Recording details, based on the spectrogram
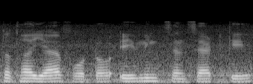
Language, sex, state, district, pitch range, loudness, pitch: Hindi, male, Haryana, Charkhi Dadri, 130-140 Hz, -15 LUFS, 135 Hz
